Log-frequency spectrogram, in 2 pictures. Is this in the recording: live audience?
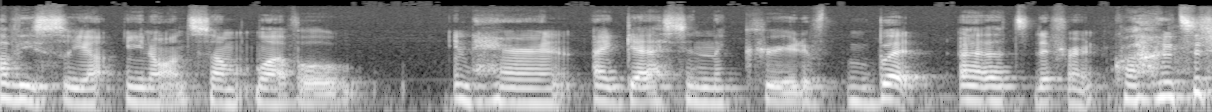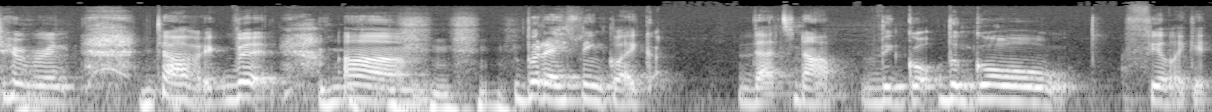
no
